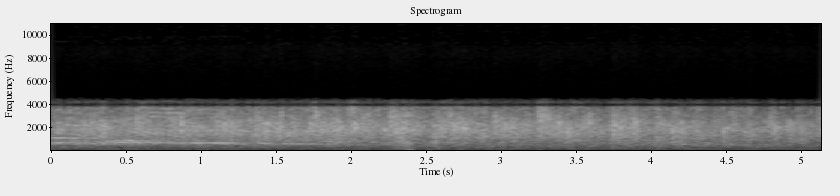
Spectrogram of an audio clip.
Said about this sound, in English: Well, go ahead and clap then. Don't patty cake, go ahead and do it.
